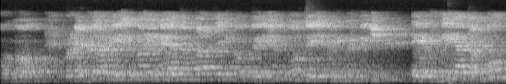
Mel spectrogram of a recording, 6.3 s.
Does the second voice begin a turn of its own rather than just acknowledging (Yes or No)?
No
